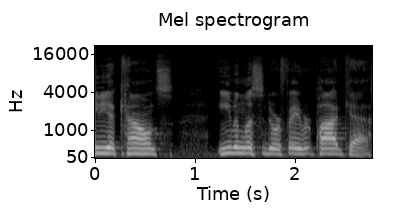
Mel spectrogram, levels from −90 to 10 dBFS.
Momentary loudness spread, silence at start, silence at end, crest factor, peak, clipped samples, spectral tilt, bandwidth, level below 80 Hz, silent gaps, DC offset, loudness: 9 LU; 0 s; 0 s; 16 dB; -14 dBFS; under 0.1%; -7 dB/octave; 14 kHz; -74 dBFS; none; under 0.1%; -30 LUFS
